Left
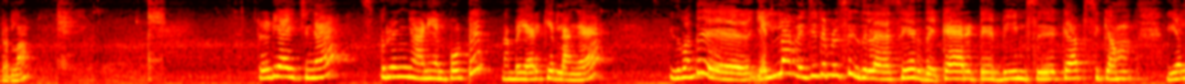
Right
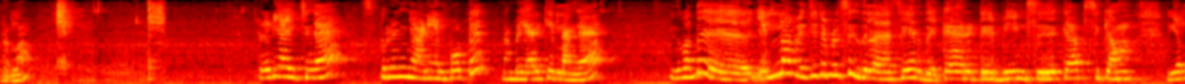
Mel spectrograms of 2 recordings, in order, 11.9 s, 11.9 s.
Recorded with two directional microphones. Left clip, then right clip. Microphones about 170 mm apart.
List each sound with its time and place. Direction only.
0.0 s speech: 60° left (ahead or behind)
2.6 s a woman's voice: 60° left (ahead or behind)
